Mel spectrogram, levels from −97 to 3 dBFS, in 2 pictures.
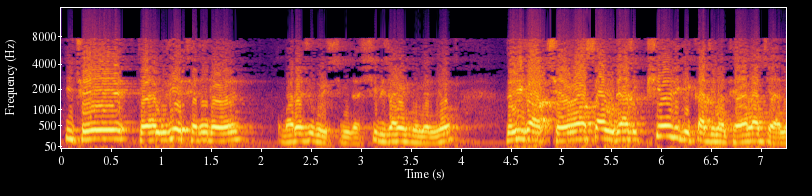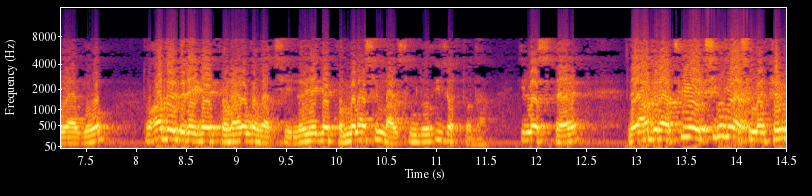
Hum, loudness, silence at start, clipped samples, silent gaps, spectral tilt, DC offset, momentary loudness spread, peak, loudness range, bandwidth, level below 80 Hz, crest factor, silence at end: none; -5 LUFS; 0.05 s; 7%; none; -5.5 dB/octave; 0.3%; 7 LU; 0 dBFS; 3 LU; 12 kHz; -34 dBFS; 4 dB; 0 s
